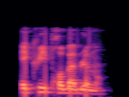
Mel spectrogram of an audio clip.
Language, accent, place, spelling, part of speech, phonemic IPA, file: French, France, Lyon, équiprobablement, adverb, /e.ki.pʁɔ.ba.blə.mɑ̃/, LL-Q150 (fra)-équiprobablement.wav
- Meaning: equiprobably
